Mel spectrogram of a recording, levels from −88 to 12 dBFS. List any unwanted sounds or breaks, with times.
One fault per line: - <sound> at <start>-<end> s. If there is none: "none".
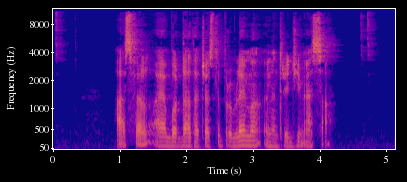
none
